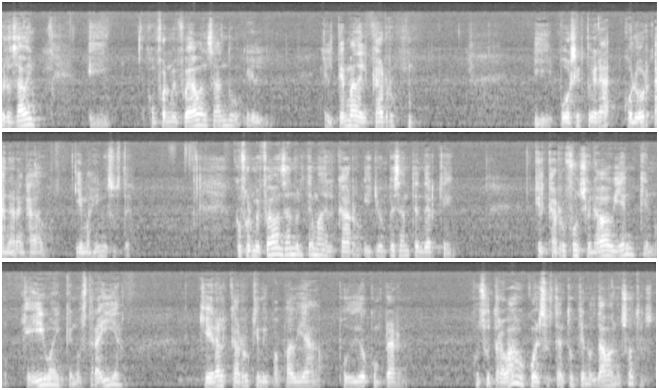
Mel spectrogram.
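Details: Adult man who has stuttered since early childhood, severity varying with situation, getting stuck on some words; fluent speech takes him concentration and relaxation; stuttering, Spanish speech.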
